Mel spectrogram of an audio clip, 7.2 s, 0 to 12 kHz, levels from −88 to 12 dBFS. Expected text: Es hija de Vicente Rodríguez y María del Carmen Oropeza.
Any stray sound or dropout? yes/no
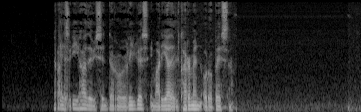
no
